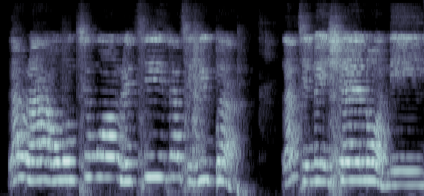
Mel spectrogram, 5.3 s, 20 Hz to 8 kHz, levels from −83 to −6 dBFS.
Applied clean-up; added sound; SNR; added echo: none; none; none; reverberation time 0.3 s.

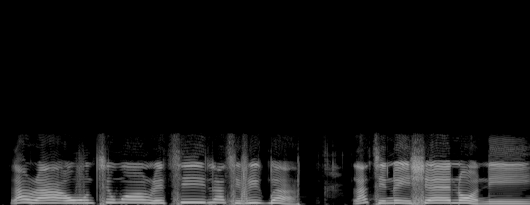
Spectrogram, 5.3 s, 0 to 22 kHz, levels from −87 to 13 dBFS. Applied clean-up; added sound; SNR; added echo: none; none; none; none.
